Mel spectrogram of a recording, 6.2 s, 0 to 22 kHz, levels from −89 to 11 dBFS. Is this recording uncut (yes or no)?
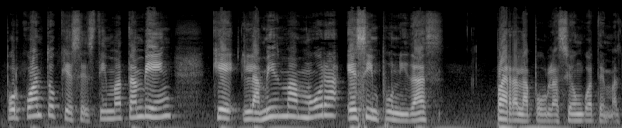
yes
